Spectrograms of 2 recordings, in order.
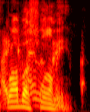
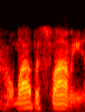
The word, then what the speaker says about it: Ramaswamy: Viva Ramaswamy. – Yeah, Ramaswamy.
